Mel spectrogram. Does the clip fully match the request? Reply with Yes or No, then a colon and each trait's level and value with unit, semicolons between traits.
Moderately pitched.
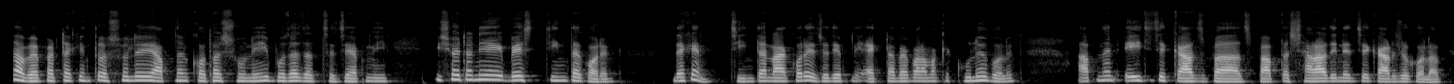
Yes: medium, 155 Hz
